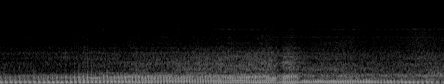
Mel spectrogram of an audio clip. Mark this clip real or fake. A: fake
